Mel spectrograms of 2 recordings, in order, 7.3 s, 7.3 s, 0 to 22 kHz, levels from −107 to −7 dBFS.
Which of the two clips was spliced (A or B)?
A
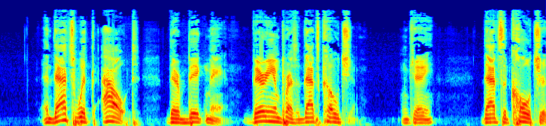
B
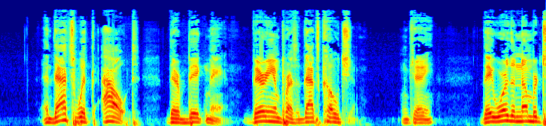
B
